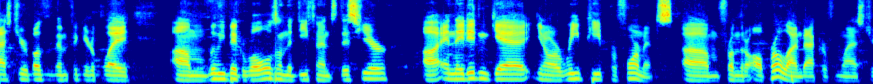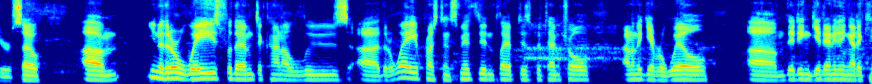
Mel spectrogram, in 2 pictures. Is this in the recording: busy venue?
yes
